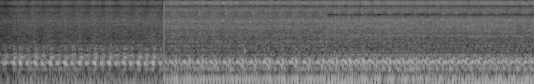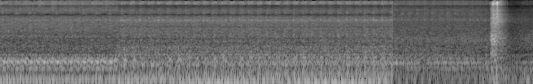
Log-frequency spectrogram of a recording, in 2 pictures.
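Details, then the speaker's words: GE stackable washer, towel and rug rebalanced: steady low hum builds as the drum kicks into high-speed spin, even and free of thumping; normal high-speed spin. "So it's handling it a little bit better now that I kind of balanced the towel and the rug out. It's kicking into high speed now."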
